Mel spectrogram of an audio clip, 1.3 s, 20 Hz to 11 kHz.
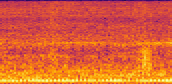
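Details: Mitsubishi Evo 2 with swapped Evo 7 big-turbo engine, after power steering hose repair: steady, even idle with a smooth low hum and no knocks, ticks or whine; engine sounds healthy.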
